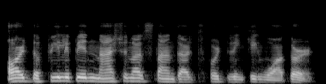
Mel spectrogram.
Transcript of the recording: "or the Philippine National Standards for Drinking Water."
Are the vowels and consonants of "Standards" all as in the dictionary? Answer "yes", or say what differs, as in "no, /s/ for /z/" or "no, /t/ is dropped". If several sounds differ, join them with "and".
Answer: no, /s/ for /z/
